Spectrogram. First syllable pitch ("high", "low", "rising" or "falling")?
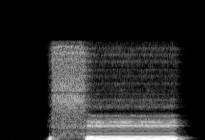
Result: high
